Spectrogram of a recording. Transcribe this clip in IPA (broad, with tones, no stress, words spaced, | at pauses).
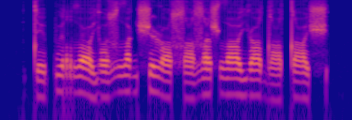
te˨pɯ˦rðˤɵ˦˨ jɔ˨z ðˤə˦ɡʃə˦ɭɔ˨sˤa˨ zˤe˦ʃðˤe˦ jə˞˦dˤə˞˨ tˤɯ˦ʃ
